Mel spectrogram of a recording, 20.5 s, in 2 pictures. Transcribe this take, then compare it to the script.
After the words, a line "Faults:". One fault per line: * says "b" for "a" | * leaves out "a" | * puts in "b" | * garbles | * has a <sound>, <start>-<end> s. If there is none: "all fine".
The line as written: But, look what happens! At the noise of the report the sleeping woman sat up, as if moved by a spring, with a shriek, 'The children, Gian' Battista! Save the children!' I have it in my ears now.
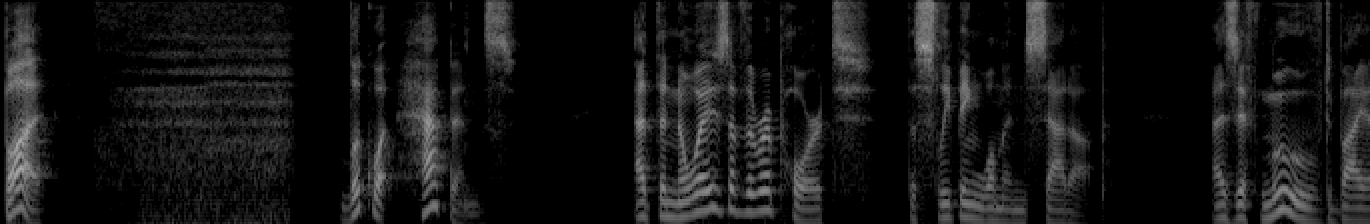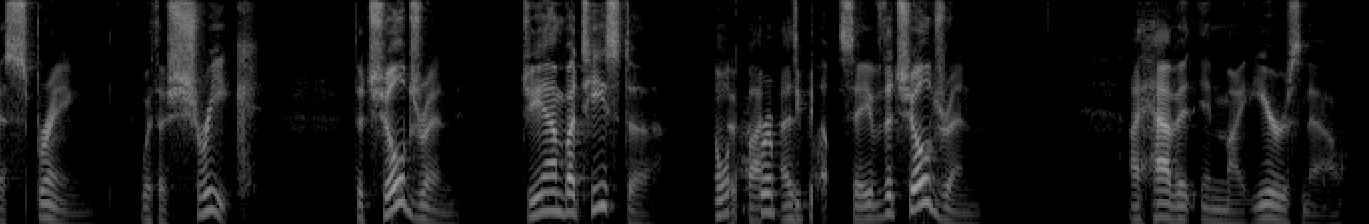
But, look what happens! At the noise of the report the sleeping woman sat up, as if moved by a spring, with a shriek, 'The children, Gian' Battista! [garbled] Save the children!' I have it in my ears now.
Faults:
* has a breath, 0.7-2.2 s
* garbles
